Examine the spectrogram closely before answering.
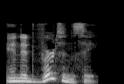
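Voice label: "inadvertency", British English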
